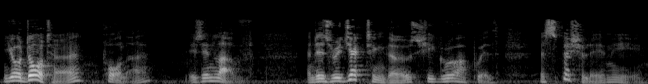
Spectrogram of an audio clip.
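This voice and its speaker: An English butler, proud and bitter, in a radio play. His voice is husky and swings very widely in pitch. He speaks in ornate, formal sentences like a passionate idealist with a scheme. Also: huge pitch swings, unhurried, a little mellow, exaggerated voice. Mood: stiff, sardonic. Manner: formal, ornate, theatrical phrasing. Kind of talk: radio drama acting, monologue and dialogue.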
